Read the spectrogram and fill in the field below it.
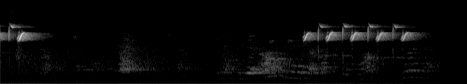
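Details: European goldfinch song: one sharp high note, a pause with quiet muffled voices, then a quick series of five bright, clipped high notes in even rhythm.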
